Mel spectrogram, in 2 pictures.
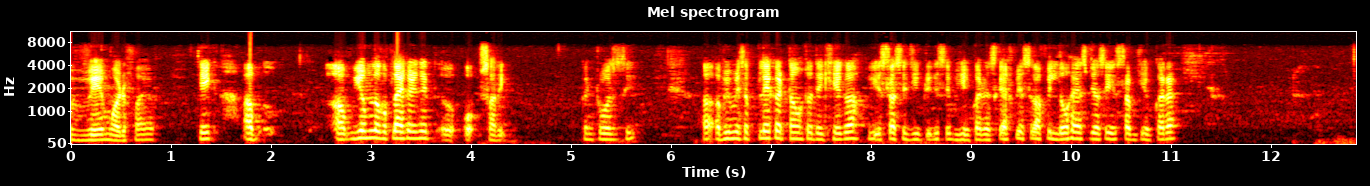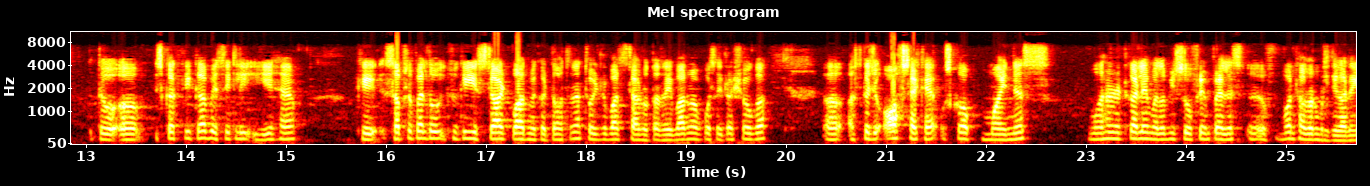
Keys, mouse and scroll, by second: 2.8-4.8 drag, 4.8 ctrl+z, 7.1-12.1 drag, 14.3-23.3 drag, 23.3 KP_0.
